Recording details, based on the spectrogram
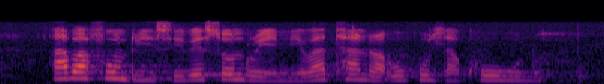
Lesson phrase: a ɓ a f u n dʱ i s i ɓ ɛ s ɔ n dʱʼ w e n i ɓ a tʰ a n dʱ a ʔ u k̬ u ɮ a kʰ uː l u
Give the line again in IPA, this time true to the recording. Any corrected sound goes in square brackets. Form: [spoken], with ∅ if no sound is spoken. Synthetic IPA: a ɓ a f u n dʱ i s i ɓ ɛ s ɔ n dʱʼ w e n i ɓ a tʰ a n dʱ a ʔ u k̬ u ɮ a kʰ uː l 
